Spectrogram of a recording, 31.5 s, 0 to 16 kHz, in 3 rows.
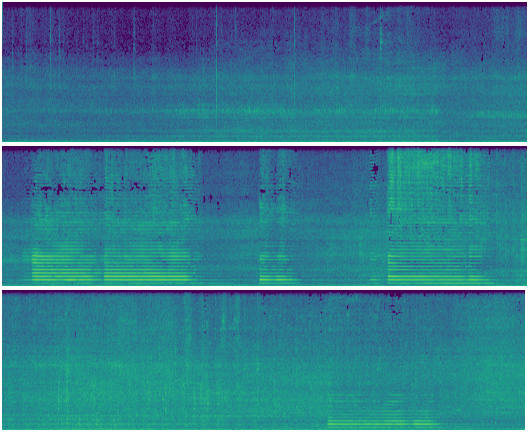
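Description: GE UM12C diesel-electric locomotive No. 4007 running with a steady low engine rumble as it pulls a train past, sounding its air horn: a long blast about eleven seconds in, a short blast, another long blast, and a fourth long blast near the end.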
